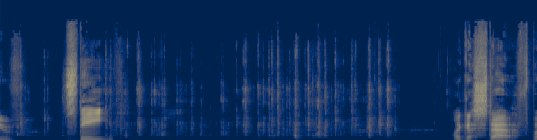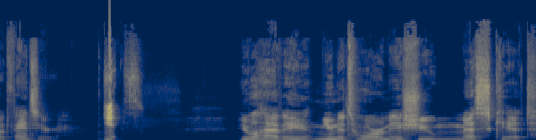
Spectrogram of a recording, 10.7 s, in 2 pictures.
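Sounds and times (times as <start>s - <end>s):
speech: 0.0s - 1.3s, 4.5s - 6.7s, 7.8s - 10.7s
typing on a computer keyboard: 0.0s - 4.0s.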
